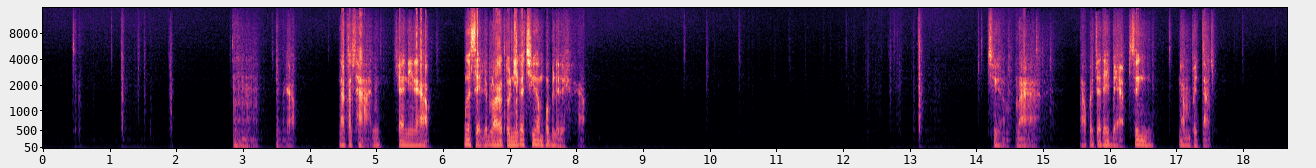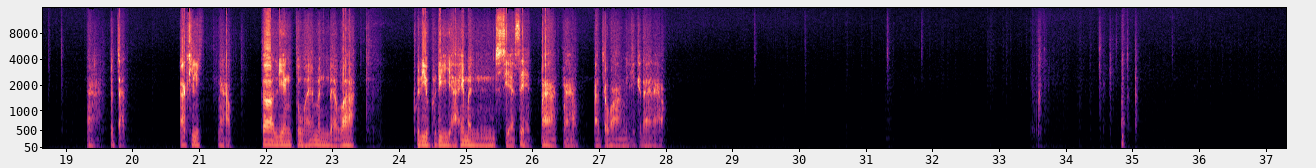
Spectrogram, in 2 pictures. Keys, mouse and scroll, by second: 0.1 right click, 1.4-2.8 ctrl+drag, 2.7-4.6 right drag, 3.4 click, 4.2 click, 5.2 click, 5.8 click, 7.0 click, 9.5 click, 9.5-10.7 right drag, 10.4 click, 11.1 click, 11.1 right click, 12.0 click, 12.7 shift+click, 12.8-13.9 shift+right drag, 13.9 click, 14.9 click, 16.1-16.9 drag, 17.9 click, 18.5-24.8 drag, 24.9-26.3 drag, 27.5 click, 29.3 click, 30.1 click, 31.3 click, 31.8 middle click, 31.8 right click, 32.4-34.8 middle drag, 34.8 ctrl+right click, 35.5 middle click, 35.6 right click, 36.2-37.3 middle drag.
